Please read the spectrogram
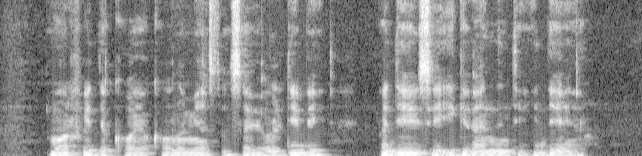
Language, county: Lithuanian, Kaunas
